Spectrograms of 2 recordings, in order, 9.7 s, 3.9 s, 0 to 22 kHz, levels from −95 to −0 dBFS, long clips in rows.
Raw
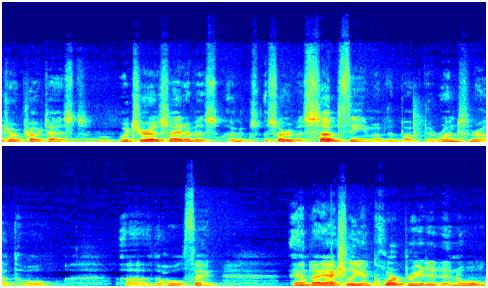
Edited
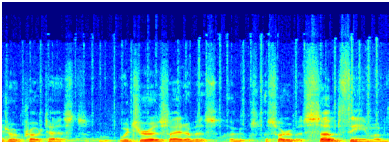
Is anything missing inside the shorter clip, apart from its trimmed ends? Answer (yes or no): no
